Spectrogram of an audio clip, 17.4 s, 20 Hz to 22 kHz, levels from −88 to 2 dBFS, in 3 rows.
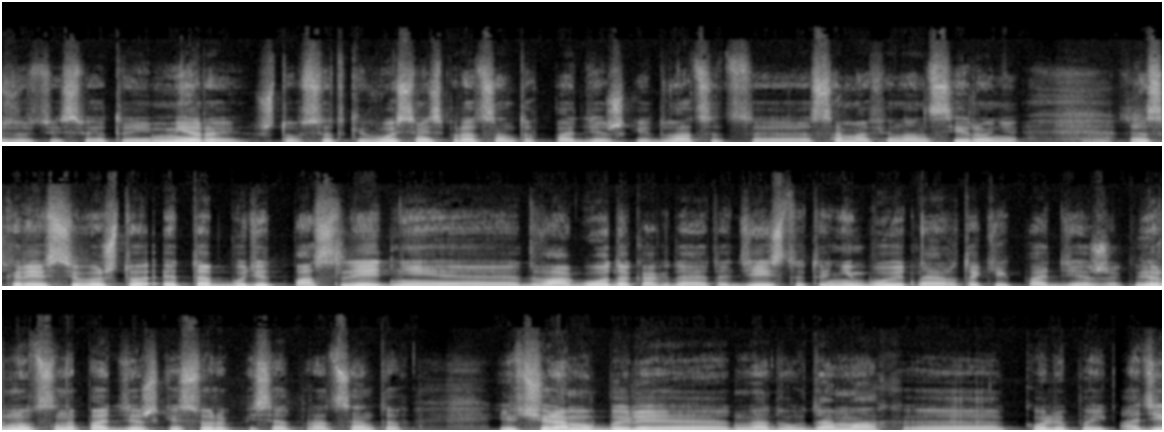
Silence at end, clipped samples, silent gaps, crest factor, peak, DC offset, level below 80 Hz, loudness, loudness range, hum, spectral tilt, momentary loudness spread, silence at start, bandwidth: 0 s; under 0.1%; none; 18 dB; -2 dBFS; under 0.1%; -46 dBFS; -20 LUFS; 4 LU; none; -5 dB/octave; 8 LU; 0 s; 17 kHz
